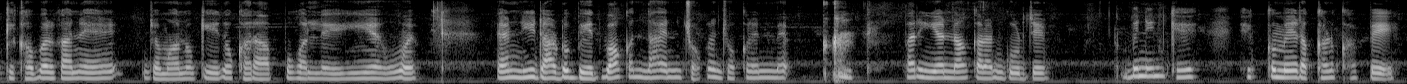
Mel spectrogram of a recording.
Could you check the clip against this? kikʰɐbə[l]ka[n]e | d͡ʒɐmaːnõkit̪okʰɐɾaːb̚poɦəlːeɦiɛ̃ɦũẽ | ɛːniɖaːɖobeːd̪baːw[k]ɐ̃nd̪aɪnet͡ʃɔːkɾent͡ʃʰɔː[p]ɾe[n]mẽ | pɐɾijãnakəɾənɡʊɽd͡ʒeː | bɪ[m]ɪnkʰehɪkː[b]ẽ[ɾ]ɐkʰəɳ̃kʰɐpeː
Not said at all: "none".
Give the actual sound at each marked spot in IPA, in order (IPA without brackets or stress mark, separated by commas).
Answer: ɾ, n, k, k, n, n, m, ɾ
